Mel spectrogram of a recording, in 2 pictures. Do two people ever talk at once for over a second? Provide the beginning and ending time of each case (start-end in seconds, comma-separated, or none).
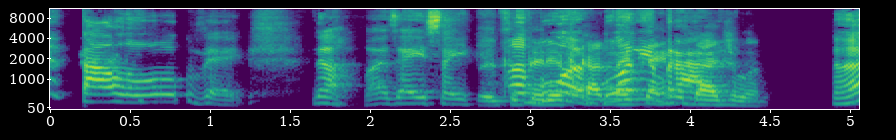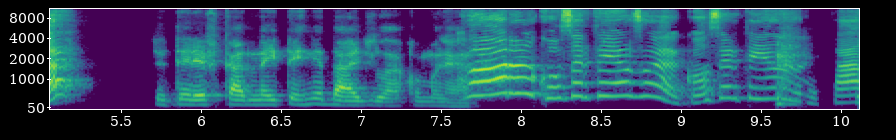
2.7-4.3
